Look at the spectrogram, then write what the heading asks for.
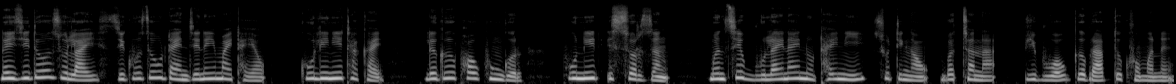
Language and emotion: Bodo, neutral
